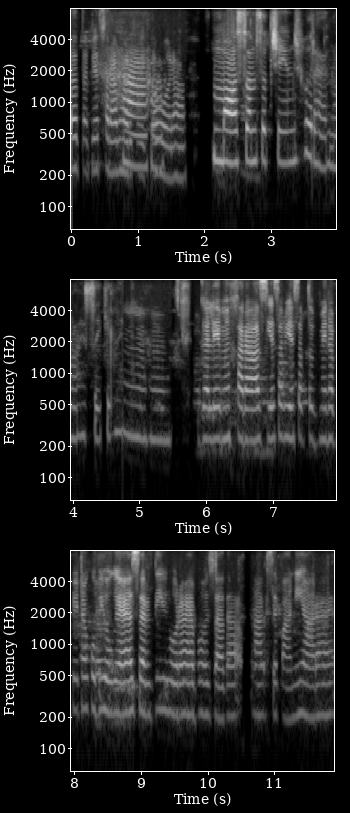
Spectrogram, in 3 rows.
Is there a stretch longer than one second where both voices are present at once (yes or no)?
no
